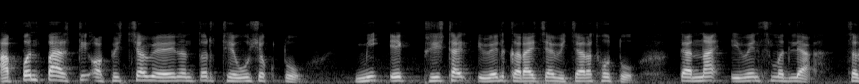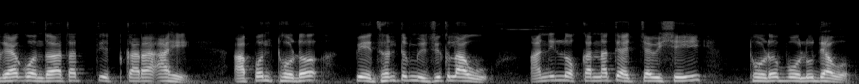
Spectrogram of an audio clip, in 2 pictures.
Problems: background sounds at intervals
